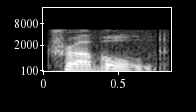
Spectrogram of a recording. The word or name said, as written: troubled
